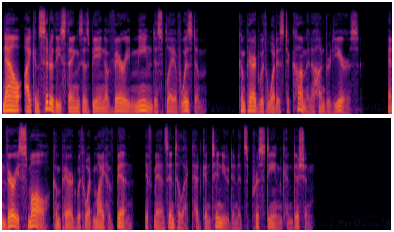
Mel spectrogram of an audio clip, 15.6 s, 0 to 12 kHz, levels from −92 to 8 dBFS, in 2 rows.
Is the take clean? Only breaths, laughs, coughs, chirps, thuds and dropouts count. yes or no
yes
